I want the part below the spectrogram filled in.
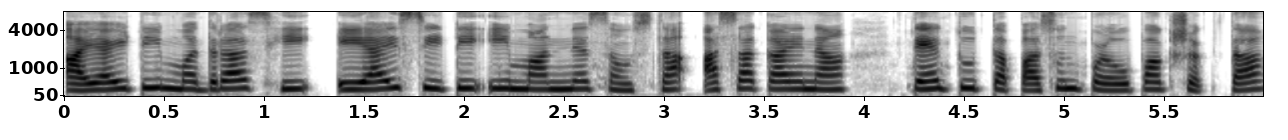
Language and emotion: Goan Konkani, neutral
